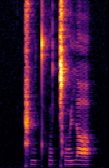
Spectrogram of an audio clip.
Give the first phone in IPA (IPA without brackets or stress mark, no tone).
ǁ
